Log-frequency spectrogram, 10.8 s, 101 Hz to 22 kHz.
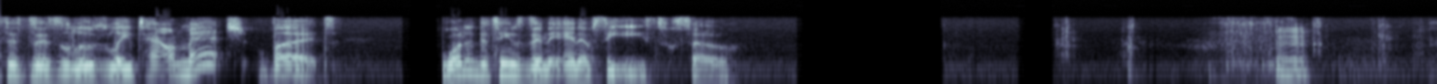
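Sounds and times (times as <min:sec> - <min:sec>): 
speech: 0:00.0 - 0:02.6, 0:03.3 - 0:05.6, 0:09.6 - 0:10.0
sipping a drink: 0:07.9 - 0:10.7
voiced swallow: 0:09.0 - 0:10.7.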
